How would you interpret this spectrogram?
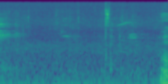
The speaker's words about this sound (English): bird chirping weird up there. What are you doing, weird bird? Who's up there?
